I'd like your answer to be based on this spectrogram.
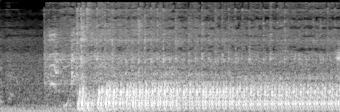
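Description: A Royal Enfield Interceptor motorcycle engine with the silencer removed bursts into a loud, rough, unmuffled roar after a brief quieter start, then holds a harsh, steady rattling drone close by.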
